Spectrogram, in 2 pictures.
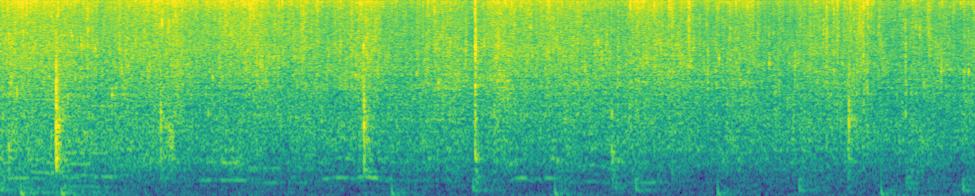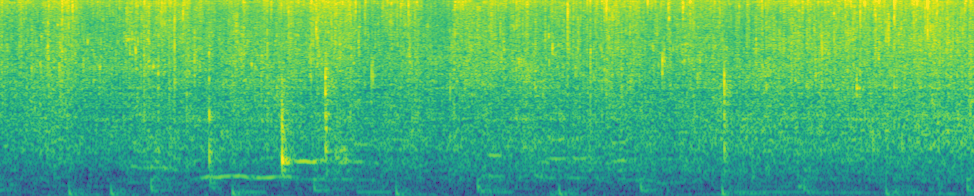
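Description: Pork and spring onions sizzling in a frying pan, freshly doused with soy sauce, while a spatula stirs them with scattered scrapes and taps against the pan.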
